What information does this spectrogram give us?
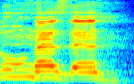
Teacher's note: गोल ता को वक़फ़ में हमने हा साकिन से बदल देना है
